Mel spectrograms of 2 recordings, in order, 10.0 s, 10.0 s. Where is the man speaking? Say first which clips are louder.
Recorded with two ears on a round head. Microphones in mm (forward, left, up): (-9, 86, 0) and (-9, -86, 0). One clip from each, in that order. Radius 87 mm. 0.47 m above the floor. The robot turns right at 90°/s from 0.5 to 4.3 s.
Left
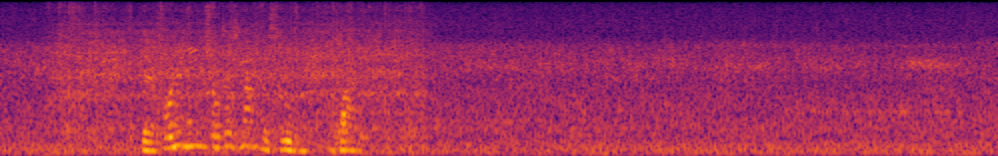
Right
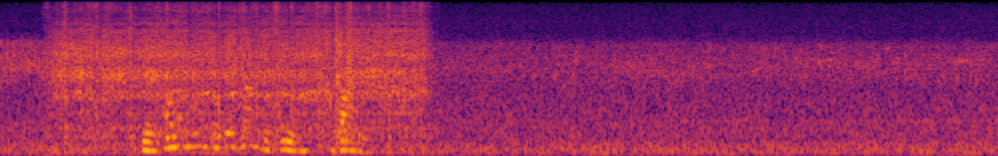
Left 3 dB; 30° left, 1.3 m; by 3.8 s 120° right, 1.3 m.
